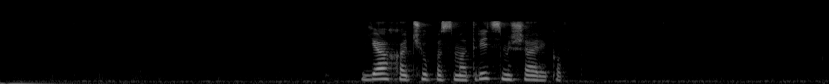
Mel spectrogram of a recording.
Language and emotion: Russian, neutral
